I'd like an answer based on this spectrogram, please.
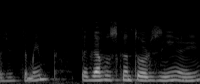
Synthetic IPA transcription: ɐʒẽnt̪ɪ̥t̪ɐ̃mẽj̃peɡavɐũskɐ̃nt̪oɾzĩɲʊɐi

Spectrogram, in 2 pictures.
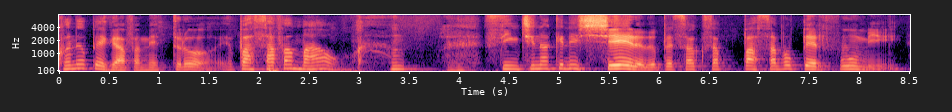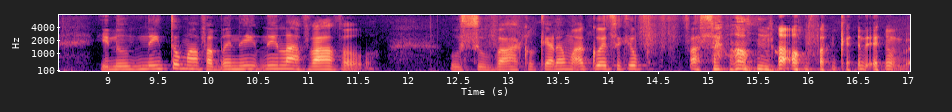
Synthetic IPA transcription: kwɐ̃nd̪ʊewpeɡavɐmet̪ɾoewpasavɐmaw | sẽnt͡ʃĩnd̪ʊakelɪʃejɾʊd̪ʊpesʊawkɪ̥sɔwpasavɐʊpeɾfũmɪ̰ | ɪnɐ̃w̃nẽj̃t̪omavɐbɐ̃nẽj̃nẽj̃lavavɐ̰ | ʊsuvakʊkɪɛɾɐũmɐkojzɐkɪew | fasavɐmawpɾakaɾɐ̃bɐ̰

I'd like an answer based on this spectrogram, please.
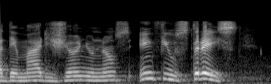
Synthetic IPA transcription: d̪emaɾiʒɐ̃njʊnɐ̃w̃sẽj̃fĩʊst̪ɾejs

